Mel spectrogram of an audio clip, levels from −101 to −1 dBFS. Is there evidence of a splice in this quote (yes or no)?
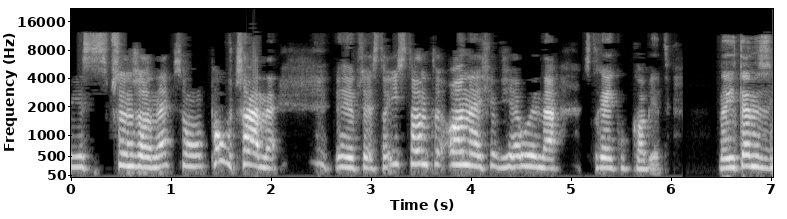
no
